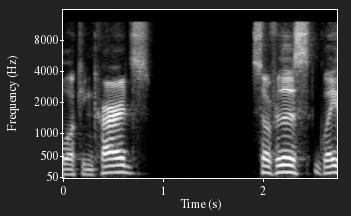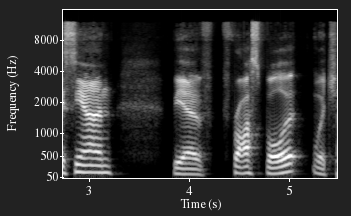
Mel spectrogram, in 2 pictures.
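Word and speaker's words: Glaceon: um I say glacon is that the correct pronunciation glacon yeah glacon yep okay I I was thinking it could be glasson but um yeah glacon is what my brain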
